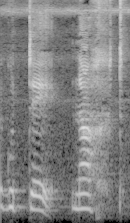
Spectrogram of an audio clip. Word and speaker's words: Gute Nacht: ഇനി രാത്രി, ഇത്രയും നേരം ഗുറ്റൻ ഗുറ്റൻ ഗുറ്റൻ എന്നായിരുന്നേ. രാത്രിക്ക് മാത്രം ചെറിയ ഡിഫറൻസ് ഉണ്ട്. ഗുറ്റേ നാഹ്റ്റ്, ഗുറ്റേ നാഹ്റ്റ്.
